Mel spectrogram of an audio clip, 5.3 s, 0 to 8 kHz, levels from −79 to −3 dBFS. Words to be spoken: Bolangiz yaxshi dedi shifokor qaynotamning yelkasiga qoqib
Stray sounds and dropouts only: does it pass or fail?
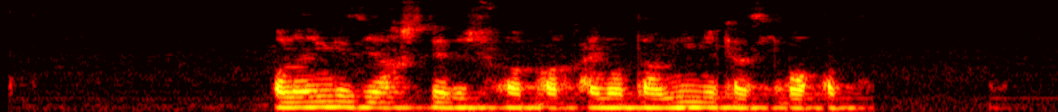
pass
